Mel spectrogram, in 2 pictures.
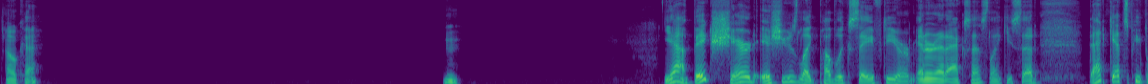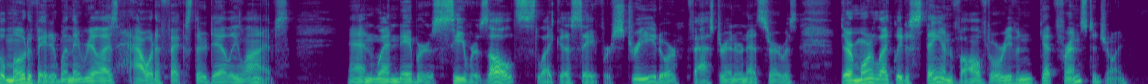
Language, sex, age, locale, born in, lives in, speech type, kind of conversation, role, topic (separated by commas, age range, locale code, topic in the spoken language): English, male, 45-49, en-US, United States, United States, read, expert-assistant, expert, Why is voting important in a democracy?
